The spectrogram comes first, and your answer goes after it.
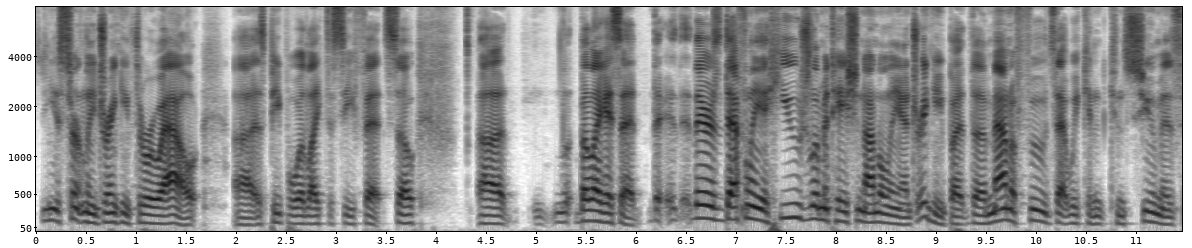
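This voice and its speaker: A man's voice: mid-range voice, a little mellow, no room sound, clean studio sound. A man speaking as a rabbi guest on a podcast, thinking aloud hesitantly in casual conversation.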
